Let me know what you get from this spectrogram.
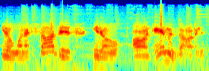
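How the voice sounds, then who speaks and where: A man's voice: a little high, sing-song, normal speed, sharp tone, muffled recording, soft background music. A man speaking as an author guest in a casual interview, earnest and motivational.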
